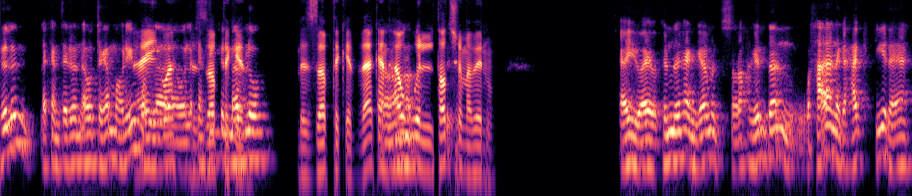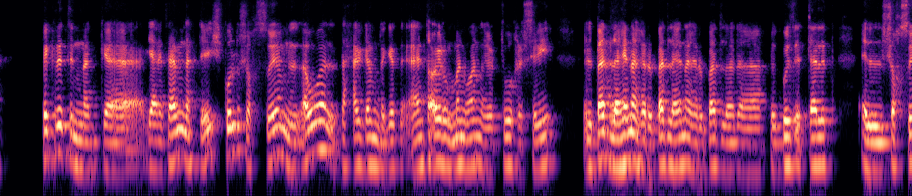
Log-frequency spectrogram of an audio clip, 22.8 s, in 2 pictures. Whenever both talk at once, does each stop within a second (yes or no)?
no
